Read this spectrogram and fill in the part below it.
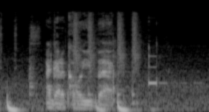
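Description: Short phone dialing tones in the video game Spider-Man: Miles Morales, a few quick beeps heard faintly under ongoing speech.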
